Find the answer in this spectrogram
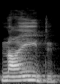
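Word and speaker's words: knight: और यहां पे नोट, नोट मीन्स गांठ, के एन आई जी एस टी, नाइट, इसको नाइट पढ़ेंगे क्योंकि के बाद एन है तो के साइलेंट, और इसको नाइट पढ़ेंगे।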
